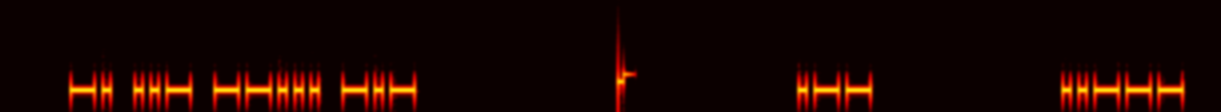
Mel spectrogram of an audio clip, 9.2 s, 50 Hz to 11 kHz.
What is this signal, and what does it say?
Morse code, heard as a keyed tone, about 20 wpm, spaced as for 12 wpm, 700 Hz. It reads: NU7K W2
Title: USA Call Signs - 4 Characters - 8x Character Spacing - 20wpm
